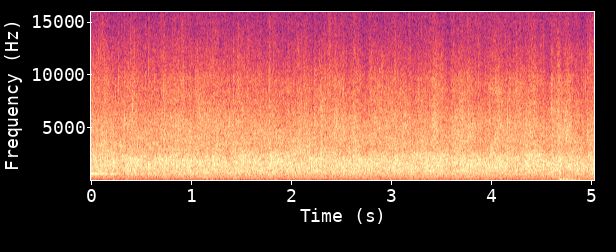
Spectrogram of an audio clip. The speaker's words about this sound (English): If you agree with me, please give God a wonderful hand clap of praise.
